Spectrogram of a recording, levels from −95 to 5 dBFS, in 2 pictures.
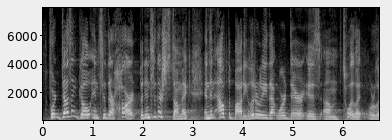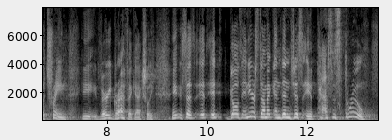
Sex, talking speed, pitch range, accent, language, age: male, 195 wpm, 170-220 Hz, American, English, 30-49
